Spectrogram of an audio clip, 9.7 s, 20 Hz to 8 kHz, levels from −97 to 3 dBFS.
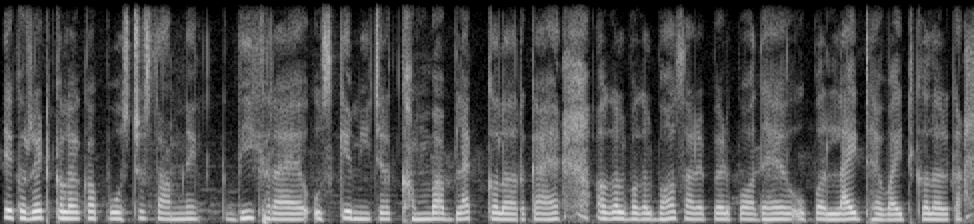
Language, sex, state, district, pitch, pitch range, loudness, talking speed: Hindi, female, Jharkhand, Garhwa, 215 Hz, 205-230 Hz, -17 LUFS, 180 wpm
